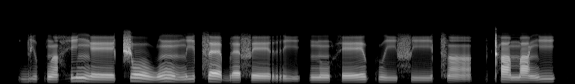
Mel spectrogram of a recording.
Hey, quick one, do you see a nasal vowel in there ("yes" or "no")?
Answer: yes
